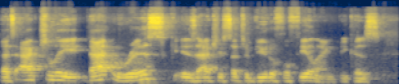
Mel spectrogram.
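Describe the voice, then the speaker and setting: An American man who once owned a bar in Korea is interviewed as a guest, telling animated stories in a rambling, casual way with frequent restarts. He has a mid-range voice at a normal speed, and the sound is reverberant.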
